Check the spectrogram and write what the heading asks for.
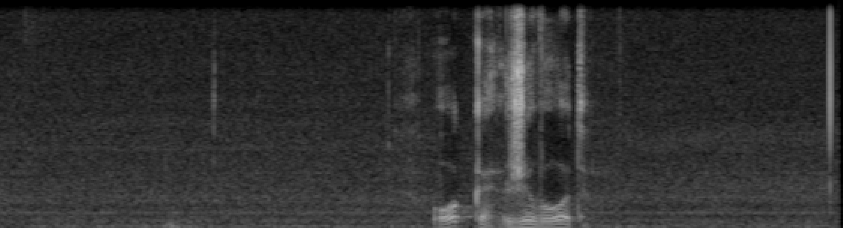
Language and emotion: Russian, neutral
